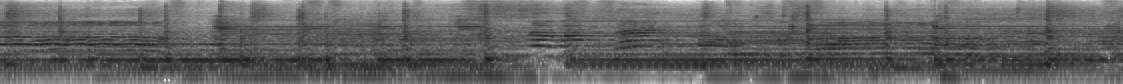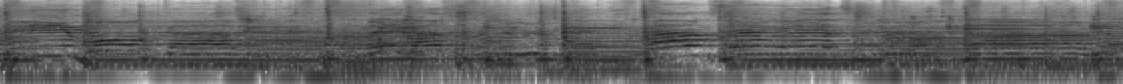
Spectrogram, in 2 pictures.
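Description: Male singer performing a musical-theatre song live over band accompaniment. The first few seconds are instrumental; the voice then comes in with sung phrases.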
